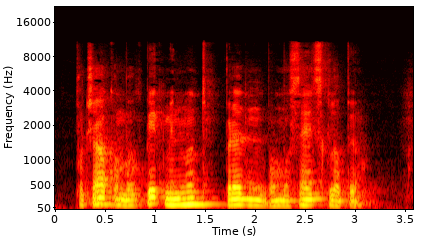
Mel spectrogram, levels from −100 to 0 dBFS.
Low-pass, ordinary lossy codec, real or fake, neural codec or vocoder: 10.8 kHz; MP3, 64 kbps; fake; vocoder, 44.1 kHz, 128 mel bands, Pupu-Vocoder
